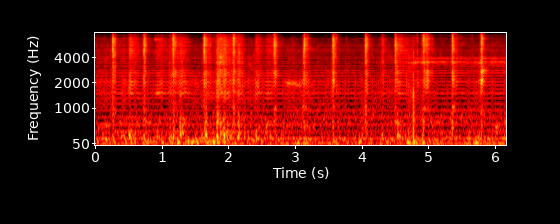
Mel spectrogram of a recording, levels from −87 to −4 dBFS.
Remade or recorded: remade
